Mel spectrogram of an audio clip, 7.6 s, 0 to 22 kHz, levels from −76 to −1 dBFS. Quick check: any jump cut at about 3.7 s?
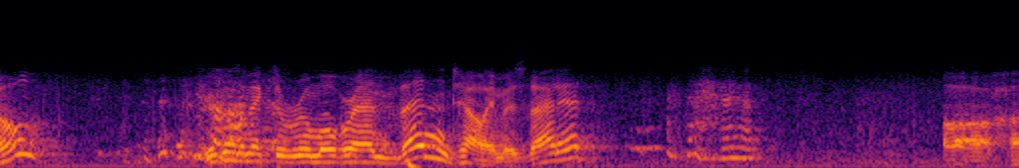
no; 1 cut; at 5.4 s

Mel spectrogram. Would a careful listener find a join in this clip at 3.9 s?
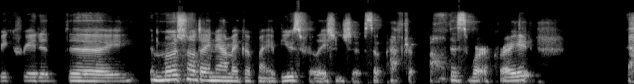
no; 1 cut; at 1.3 s

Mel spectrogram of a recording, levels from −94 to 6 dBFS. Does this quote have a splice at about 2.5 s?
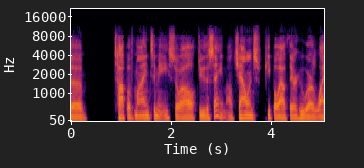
yes; 1 cut; at 2.5 s

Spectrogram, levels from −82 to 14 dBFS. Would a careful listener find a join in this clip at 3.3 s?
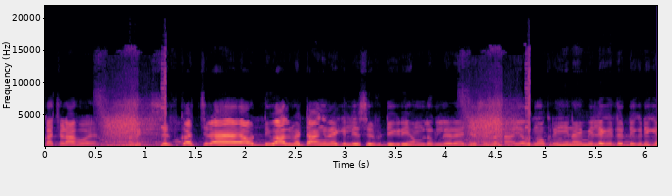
no; 2 cuts; at 1.0 s, 4.6 s

